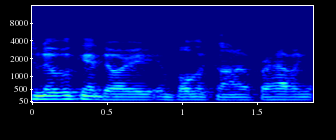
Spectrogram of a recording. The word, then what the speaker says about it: Kandori: Shout out to fucking Bull Nakano and Shinobu Kandoru because they fucking sorry, I'm fucking Kandoru. I mean, sorry, we're getting the File Under Fire versus Wheelie Good podcast pronunciation challenge here.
